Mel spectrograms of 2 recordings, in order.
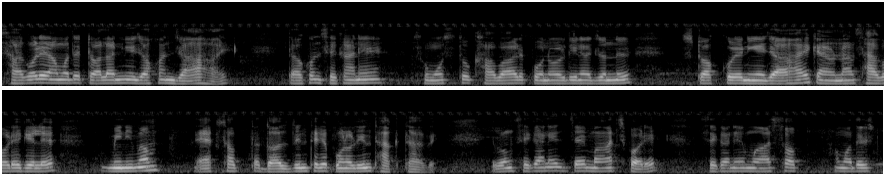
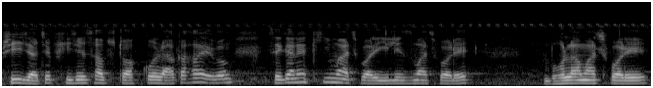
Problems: none marked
